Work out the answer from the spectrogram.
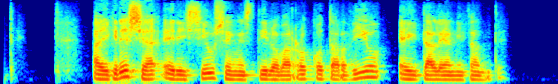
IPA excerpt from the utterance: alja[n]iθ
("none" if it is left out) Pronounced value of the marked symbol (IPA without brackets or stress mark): n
